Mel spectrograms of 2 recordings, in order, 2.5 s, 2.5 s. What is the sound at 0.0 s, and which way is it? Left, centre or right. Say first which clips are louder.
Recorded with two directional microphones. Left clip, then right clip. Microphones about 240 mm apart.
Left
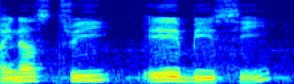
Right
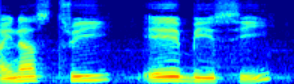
Speech: right 5 dB; right.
